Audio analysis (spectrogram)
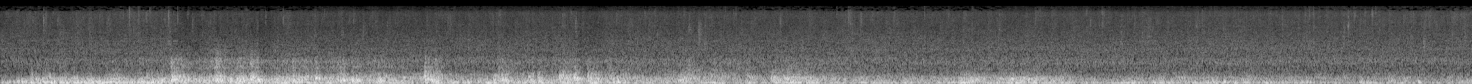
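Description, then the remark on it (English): Heavy rain pours steadily on a roof fitted with lightning rods, in the middle of a field, while deep thunder rumbles and rolls after lightning, a loud, continuous storm with no one speaking. “Thank God for the roof. Thank God for the lightning rods. I'm in the middle of a field here. Boom, flashbang.”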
